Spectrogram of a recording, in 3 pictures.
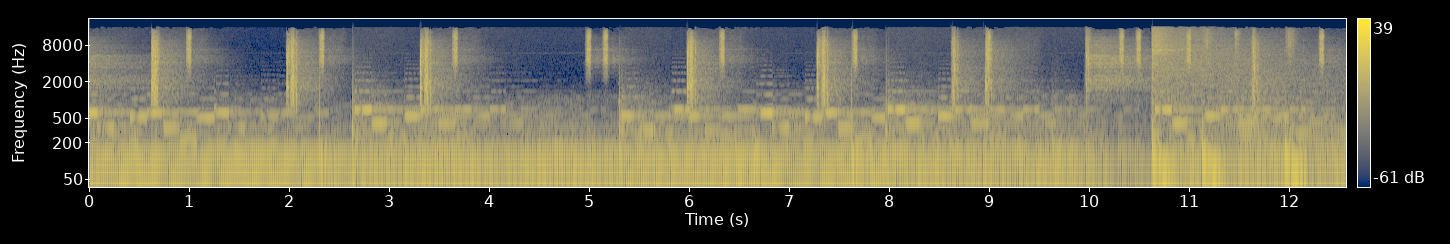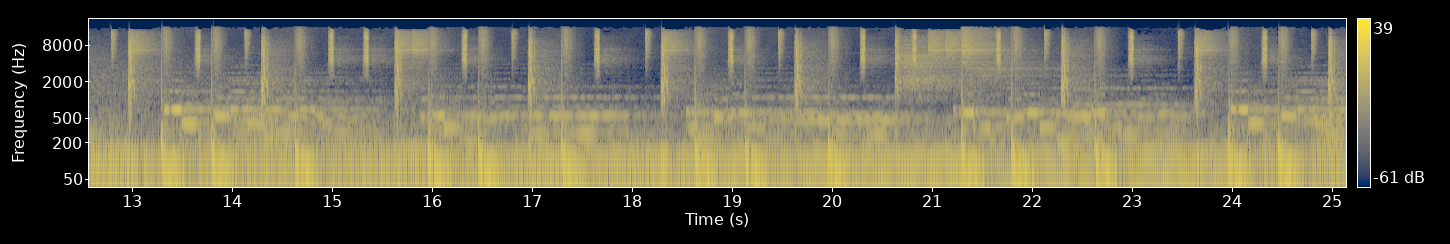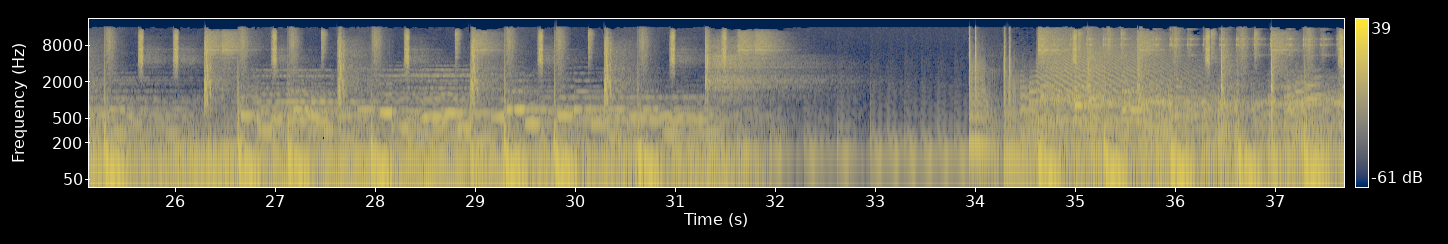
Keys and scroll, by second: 16.2 ctrl+u, 30.3 ctrl+s.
